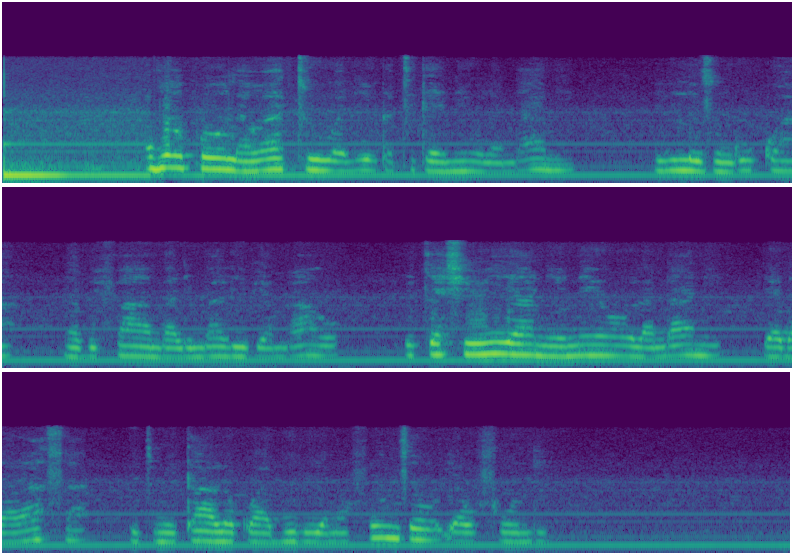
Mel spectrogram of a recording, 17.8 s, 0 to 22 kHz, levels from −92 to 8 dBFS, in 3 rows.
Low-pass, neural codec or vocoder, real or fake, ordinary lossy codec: 7.2 kHz; none; real; AAC, 48 kbps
